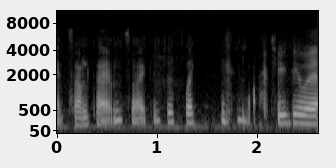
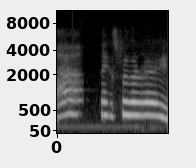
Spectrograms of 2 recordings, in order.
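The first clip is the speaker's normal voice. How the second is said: put-on very high, eager, excited yell; 12 semitones higher, 7 dB louder than usual. A streamer acts out thanking raiders when she can talk loud, retelling an excited shout. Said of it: "I want to like scream".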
